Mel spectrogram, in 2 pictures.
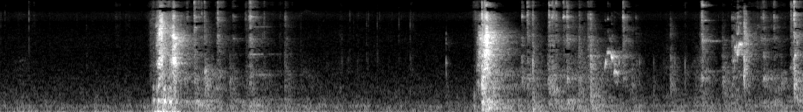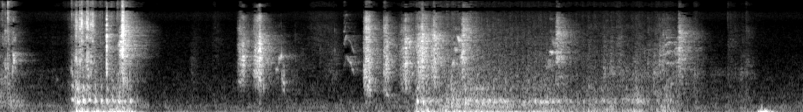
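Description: Budgerigars' wings flapping: several short flurries as the birds take off and fly about, with a longer stretch of flapping near the end.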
